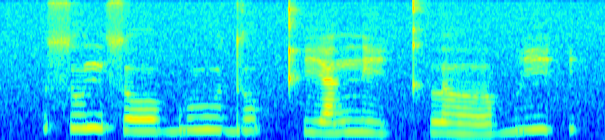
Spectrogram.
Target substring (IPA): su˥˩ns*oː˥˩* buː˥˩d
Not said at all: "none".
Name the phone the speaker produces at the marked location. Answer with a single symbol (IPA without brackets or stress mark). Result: oː˧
